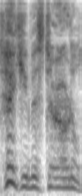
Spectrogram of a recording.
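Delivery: loud, hoarse, strained voice. Voicing a wrestler thanking Mister Arnold: John Laurinaitis-y voice. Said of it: "He's got a very John Laurinaitis-y voice".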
